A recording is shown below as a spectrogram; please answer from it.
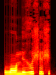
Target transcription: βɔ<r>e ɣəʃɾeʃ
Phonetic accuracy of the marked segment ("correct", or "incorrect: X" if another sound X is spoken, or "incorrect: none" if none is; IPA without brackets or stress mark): incorrect: n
